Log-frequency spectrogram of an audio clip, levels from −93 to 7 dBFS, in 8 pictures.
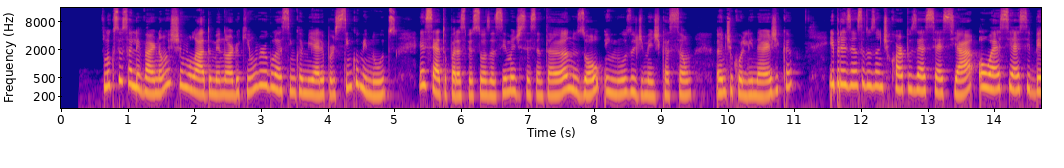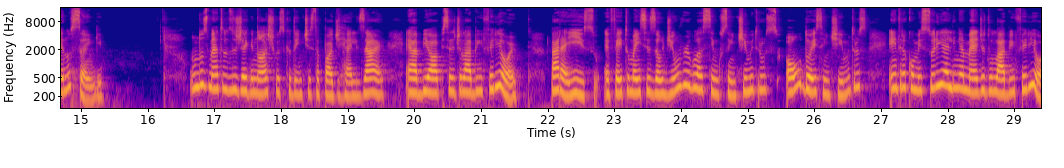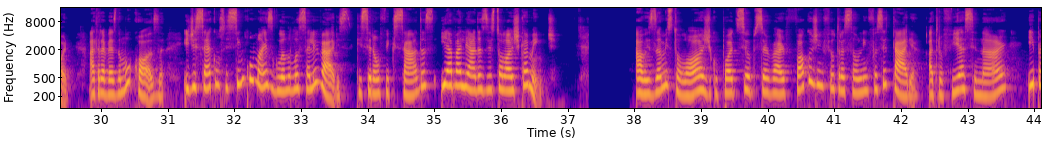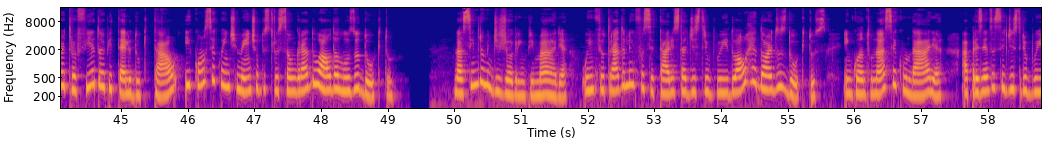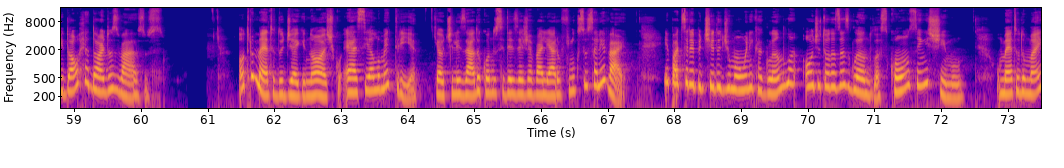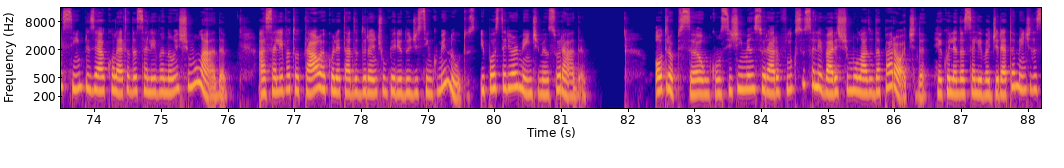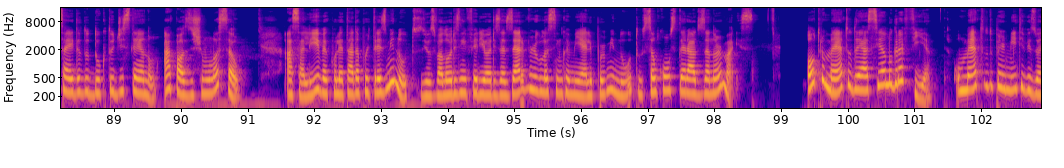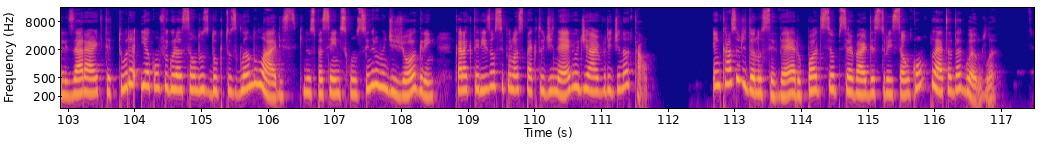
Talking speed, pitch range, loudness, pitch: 140 wpm, 225-290 Hz, -18 LUFS, 250 Hz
